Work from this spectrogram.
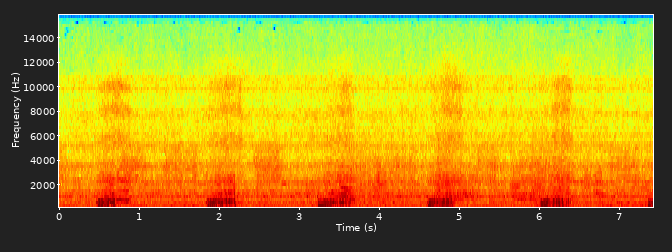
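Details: Domestic male rabbit lying deeply relaxed, noises blamed by a vet on an overlong soft palate, 9 January 2010: regular honking snorts, each a brief rasping puff, coming about every one and a half seconds against a quiet humming room.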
